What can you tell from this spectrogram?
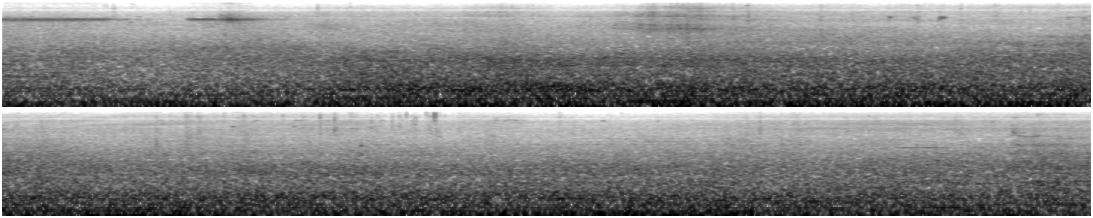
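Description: City street traffic: a steady rumble of passing road vehicles, with a brief high-pitched squeal twice in the first few seconds.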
